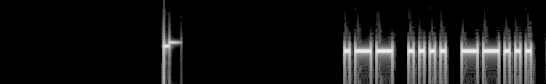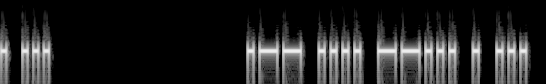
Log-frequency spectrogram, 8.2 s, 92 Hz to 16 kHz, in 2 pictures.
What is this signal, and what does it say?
Morse code, heard as a keyed tone, about 28 wpm, 700 Hz. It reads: WH7ES WH7ES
